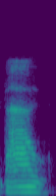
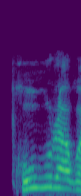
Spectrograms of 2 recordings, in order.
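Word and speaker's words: bow: 그리고 절하다 할 때는 바우 이렇게 읽힙니다.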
